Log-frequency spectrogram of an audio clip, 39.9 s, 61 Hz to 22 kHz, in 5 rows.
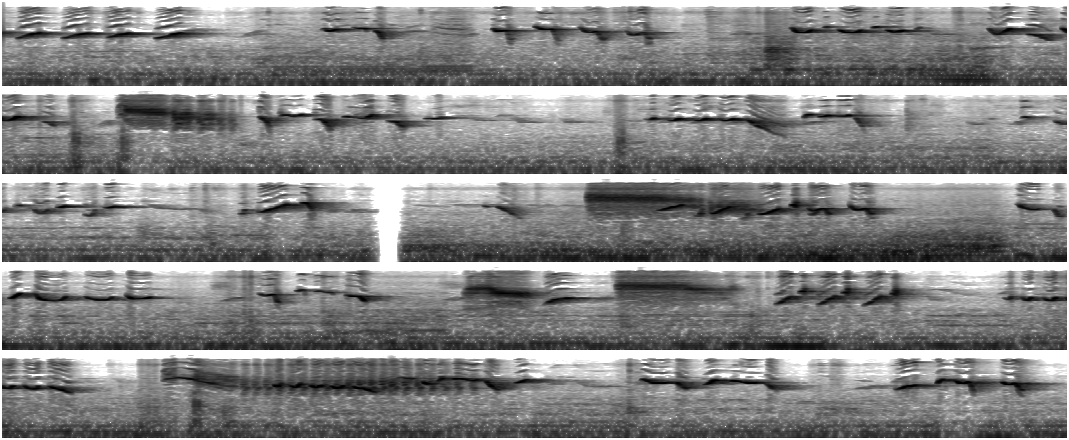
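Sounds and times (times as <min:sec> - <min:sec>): songbird chirping: 0:00.0 - 0:39.9
harsh noisy bird notes: 0:15.5 - 0:39.9.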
